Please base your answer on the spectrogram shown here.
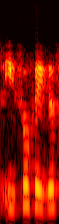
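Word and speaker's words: oesophagus: So some of them type this esophagus as starting letter O. It can also start with the O or else directly from the E. Actually O is silent.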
